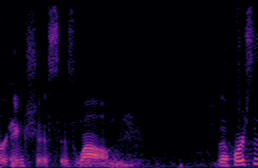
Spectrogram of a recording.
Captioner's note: horse groans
